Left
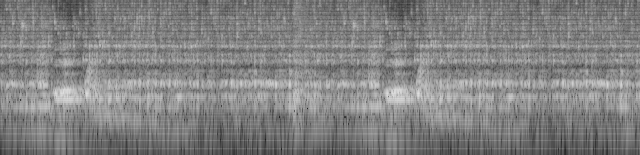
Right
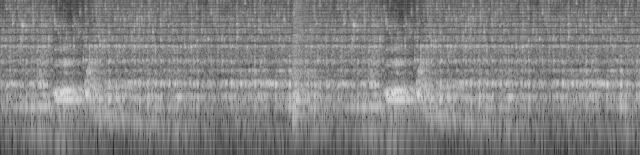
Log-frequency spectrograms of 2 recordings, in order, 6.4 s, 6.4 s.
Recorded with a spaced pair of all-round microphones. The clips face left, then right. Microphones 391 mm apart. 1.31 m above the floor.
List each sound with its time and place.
0.0 s running water: 5° right (ahead or behind), 0.8 m
2.9 s a snare drum: 85° right, 6.5 m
